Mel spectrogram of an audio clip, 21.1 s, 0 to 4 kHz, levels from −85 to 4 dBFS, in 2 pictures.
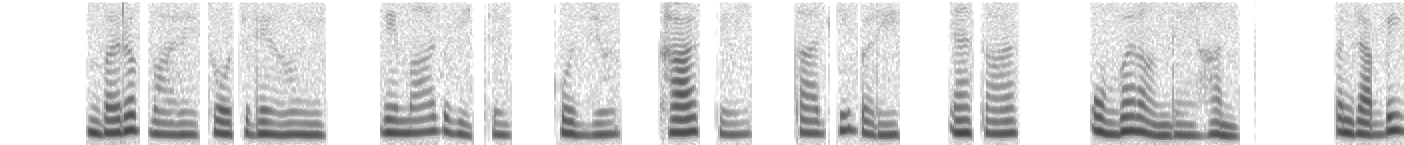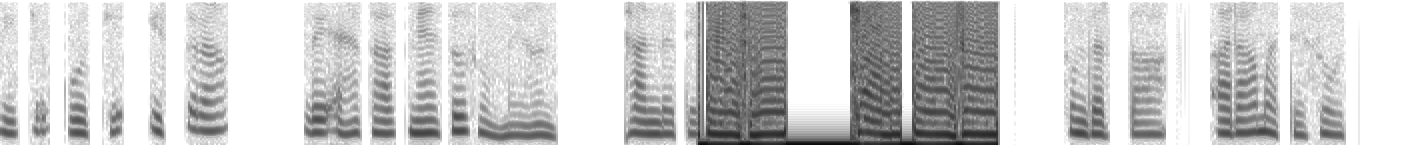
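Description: From 15.76 to 18.01 s, just after "ٹھنڈ تے", linear audio read as companded turns the speech into harsh, very loud distortion. Plain 8-bit samples are expanded as mu-law, so values just on one side of zero become huge while those on the other side stay small. Unlike clipping, even quiet passages blast loudly.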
